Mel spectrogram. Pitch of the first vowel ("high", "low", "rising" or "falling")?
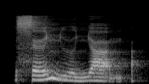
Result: rising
